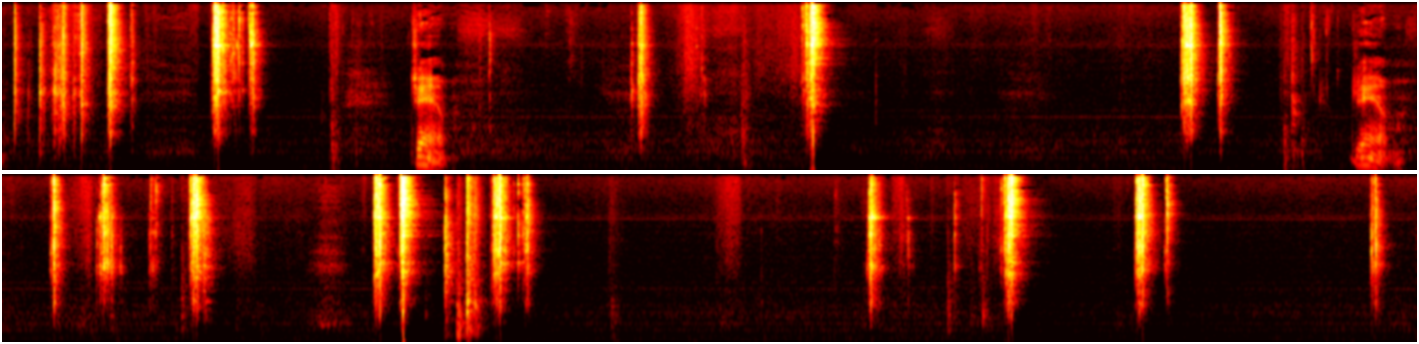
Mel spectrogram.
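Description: A pistol slide racks back and snaps forward with sharp metallic clicks.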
